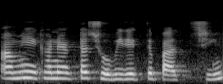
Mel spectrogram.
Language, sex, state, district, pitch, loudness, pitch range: Bengali, female, West Bengal, Malda, 265 Hz, -16 LUFS, 240-280 Hz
